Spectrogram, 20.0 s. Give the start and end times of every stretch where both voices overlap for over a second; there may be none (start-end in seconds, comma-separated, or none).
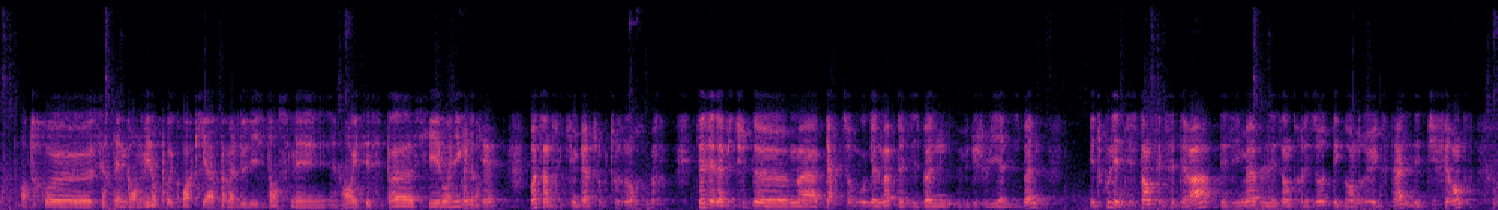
none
